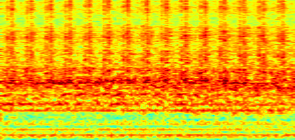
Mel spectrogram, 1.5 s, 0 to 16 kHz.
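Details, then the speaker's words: Ford Capri XR2 (turbo), head gasket job, just started and warming up: steady idle with busy, clattery top-end ticking, whole motor a little loud; cause not pinned down, oil pressure later confirmed. "And the whole motor sounds a little loud, but I'm gonna let it run and"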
